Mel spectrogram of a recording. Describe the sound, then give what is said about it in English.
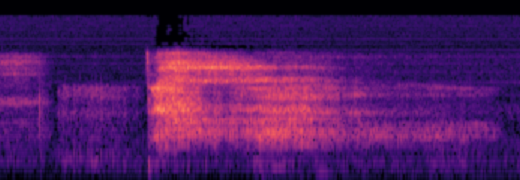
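A big deep breath: after a faint moment, a loud breathy rush of air starts abruptly and carries for about two seconds before slowly fading away. “So let's take a breath together. Process that. Big breath.”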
